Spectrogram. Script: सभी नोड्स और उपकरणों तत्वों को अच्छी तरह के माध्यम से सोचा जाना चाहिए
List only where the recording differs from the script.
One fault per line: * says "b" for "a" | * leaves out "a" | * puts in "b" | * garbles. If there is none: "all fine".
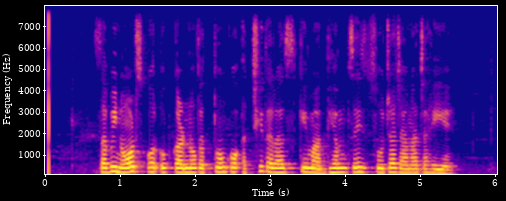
all fine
